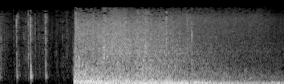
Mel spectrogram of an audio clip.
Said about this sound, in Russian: раздается грохот и треск. Лед, он трескается.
